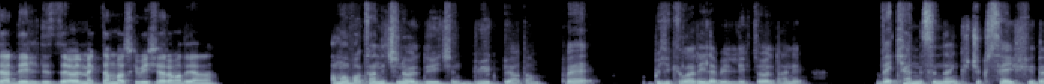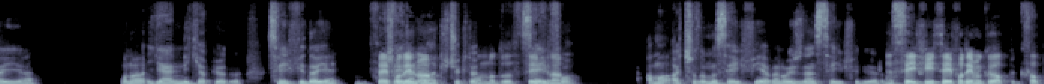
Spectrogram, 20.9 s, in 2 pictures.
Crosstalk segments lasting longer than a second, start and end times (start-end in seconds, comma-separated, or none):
14.3-16.1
